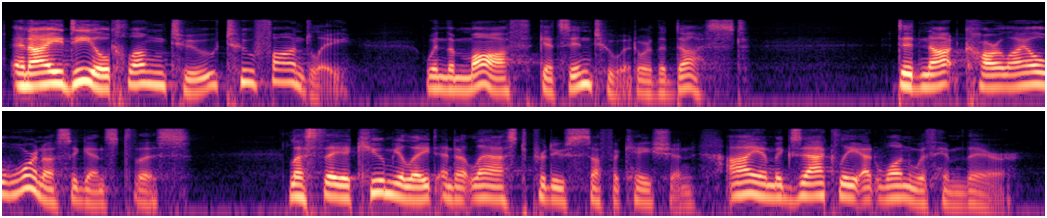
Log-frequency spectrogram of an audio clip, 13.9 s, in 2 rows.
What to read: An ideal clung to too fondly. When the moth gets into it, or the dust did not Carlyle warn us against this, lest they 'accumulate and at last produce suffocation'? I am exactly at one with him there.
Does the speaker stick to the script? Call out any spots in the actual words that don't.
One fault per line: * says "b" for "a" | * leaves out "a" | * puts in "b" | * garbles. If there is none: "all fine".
all fine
